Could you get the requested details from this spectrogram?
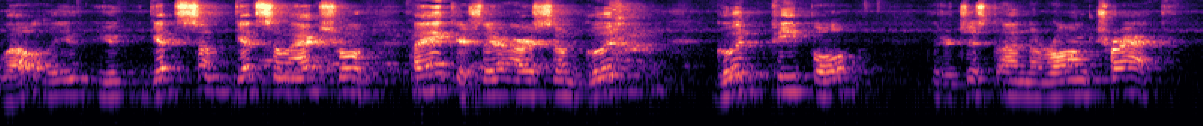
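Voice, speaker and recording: Amid audible room echo and noticeable background noise, a man talks at a fairly slow pace and a fairly high pitch. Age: 70s. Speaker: community organizer. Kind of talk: conference talk. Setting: stage with audience. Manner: halting, many repetitions; animated.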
